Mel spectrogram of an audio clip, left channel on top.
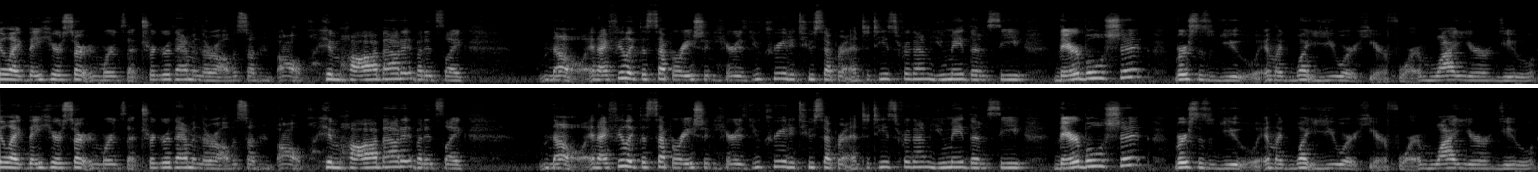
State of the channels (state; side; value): normal; both; correlation 0.60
